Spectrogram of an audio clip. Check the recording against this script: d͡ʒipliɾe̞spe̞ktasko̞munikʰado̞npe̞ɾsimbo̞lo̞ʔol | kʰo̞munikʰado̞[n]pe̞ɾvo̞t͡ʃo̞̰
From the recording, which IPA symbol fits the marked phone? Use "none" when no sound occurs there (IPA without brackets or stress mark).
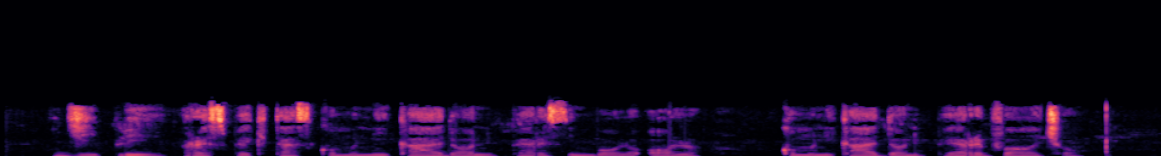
n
